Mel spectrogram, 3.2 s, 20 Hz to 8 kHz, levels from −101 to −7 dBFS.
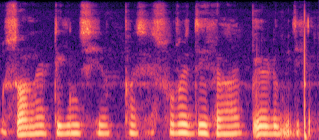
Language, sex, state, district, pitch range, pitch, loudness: Hindi, male, Uttar Pradesh, Shamli, 165-180 Hz, 175 Hz, -19 LUFS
